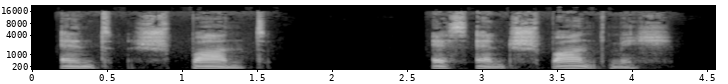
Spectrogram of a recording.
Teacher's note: Notice how the letter S is pronounced with a sh sound again here.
